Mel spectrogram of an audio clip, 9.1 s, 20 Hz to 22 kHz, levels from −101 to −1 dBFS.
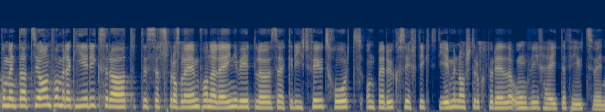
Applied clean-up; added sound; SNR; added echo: neural mask model DeepFilterNet 3.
